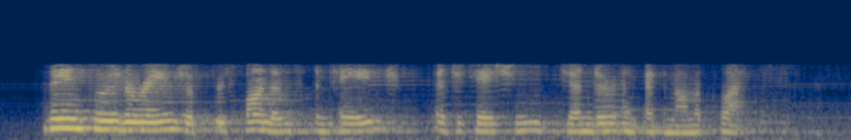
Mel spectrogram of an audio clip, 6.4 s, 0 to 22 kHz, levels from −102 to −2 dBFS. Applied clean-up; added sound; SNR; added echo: neural separator model SepFormer DNS4.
